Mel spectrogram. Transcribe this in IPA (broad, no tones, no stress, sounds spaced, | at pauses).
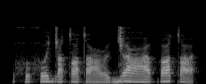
χʷ ə χʷ ɐ ɟ ø tˤ ʊ tˤ ø ʕ y ɟ ɐ ʕ a qʷ ə tˤ ɛ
